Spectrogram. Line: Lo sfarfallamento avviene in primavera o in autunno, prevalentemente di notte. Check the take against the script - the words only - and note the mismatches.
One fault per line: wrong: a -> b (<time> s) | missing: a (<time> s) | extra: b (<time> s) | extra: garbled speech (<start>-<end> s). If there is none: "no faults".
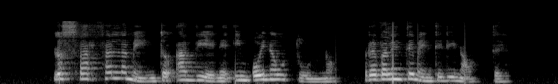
missing: primavera (2.5 s)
